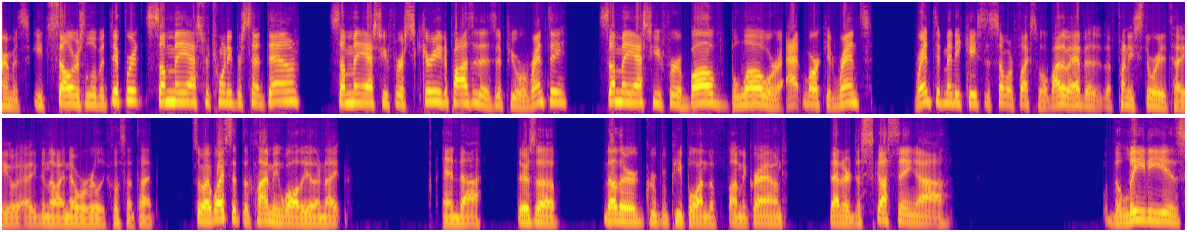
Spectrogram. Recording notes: Real estate investors and real estate entrepreneurs in Hampton, Virginia. This was a live class recorded to give investors a solid qualitative overview of all the different real estate investing strategies.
